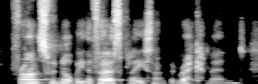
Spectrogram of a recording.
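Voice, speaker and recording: A woman with a fairly high pitch speaks in an English accent against a quiet background. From England. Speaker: recycling industry expert speaker. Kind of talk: conference Q&A answer.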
